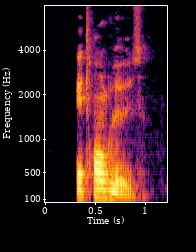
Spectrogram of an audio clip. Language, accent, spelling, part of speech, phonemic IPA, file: French, France, étrangleuse, noun, /e.tʁɑ̃.ɡløz/, LL-Q150 (fra)-étrangleuse.wav
- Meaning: female equivalent of étrangleur: female strangler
